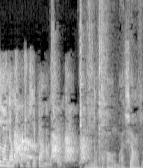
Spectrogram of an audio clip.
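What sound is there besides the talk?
dog barking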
